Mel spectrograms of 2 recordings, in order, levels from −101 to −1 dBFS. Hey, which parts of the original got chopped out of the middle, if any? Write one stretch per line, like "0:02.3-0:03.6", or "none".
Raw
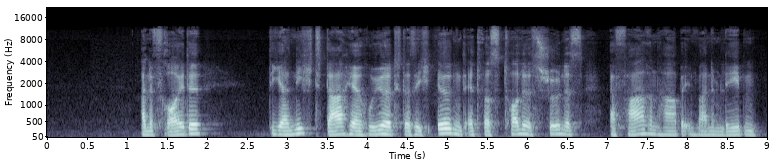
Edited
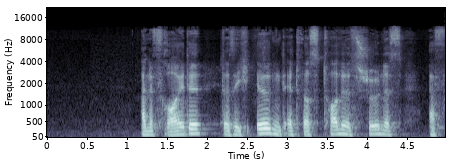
0:02.2-0:04.4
